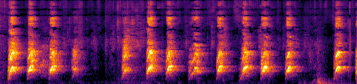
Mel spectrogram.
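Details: Steady volley of shrill, clipped barks from playing Jack Russell Terrier puppies, roughly two or three each second, briefly pausing once, with a low thump near the end.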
